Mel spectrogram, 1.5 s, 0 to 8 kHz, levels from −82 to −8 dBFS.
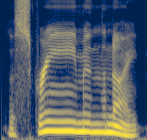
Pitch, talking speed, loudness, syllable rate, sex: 170 Hz, 205 wpm, -12 LUFS, 3.9 syllables/s, male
